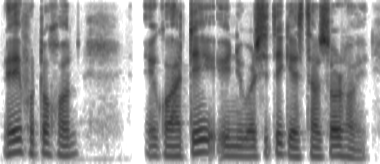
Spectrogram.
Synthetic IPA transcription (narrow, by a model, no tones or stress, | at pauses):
ejpʰɔtɔxʰɔn | ɡɔatejṵnibʱaɹsitiɡɛstʰasɔɹɦɔj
